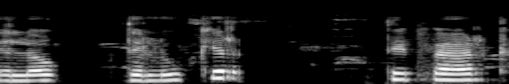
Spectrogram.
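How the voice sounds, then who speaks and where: A woman with a fairly high pitch speaks very slowly, her intonation fairly even. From Colombia, Tolima. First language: Spanish. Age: 20s. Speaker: student. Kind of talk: reading aloud. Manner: halting.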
